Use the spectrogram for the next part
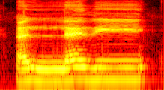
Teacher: الذی، حمزہ کو زبر دے کر لام سے ملائیں گے، لام پر تشدید ہونے کی وجہ سے تھوڑا ٹھہراؤ کریں گے۔ ذال کو نرم کر کے پڑھیں گے، ذال کے بعد یا مدہ ہونے کی وجہ سے ذال کو ایک الف کی مقدار کھینچیں گے۔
